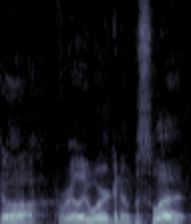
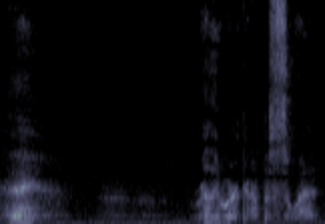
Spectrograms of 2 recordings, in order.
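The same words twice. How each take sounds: First: Higher, louder joshing remark; jokey out-loud compliment; casual gym banter. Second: Hushed, voiceless creep at the gym; very soft creepy come-on; creepy whisper. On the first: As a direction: toss it out loudly with a friendly nudge. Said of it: "where, like, you say". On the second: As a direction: whisper it close in her ear. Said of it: "Not Creepy Unless You Whisper It". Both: Acted.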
